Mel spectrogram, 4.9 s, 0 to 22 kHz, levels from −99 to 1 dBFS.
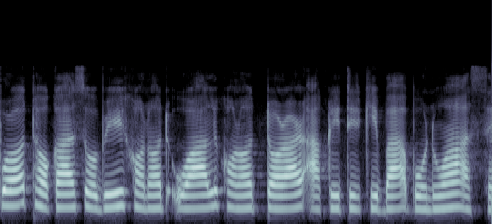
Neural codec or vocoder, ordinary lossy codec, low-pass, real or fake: none; none; 7.2 kHz; real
